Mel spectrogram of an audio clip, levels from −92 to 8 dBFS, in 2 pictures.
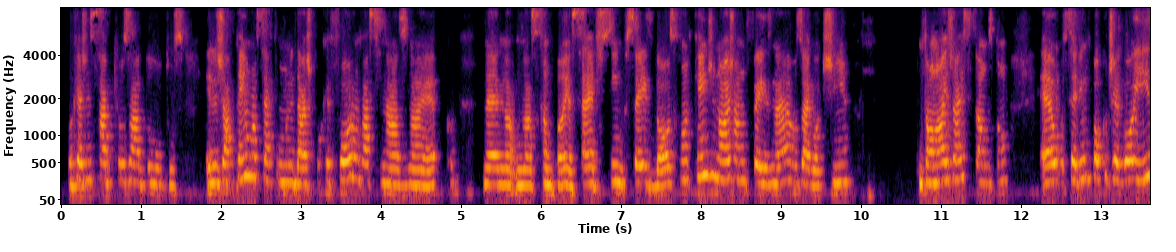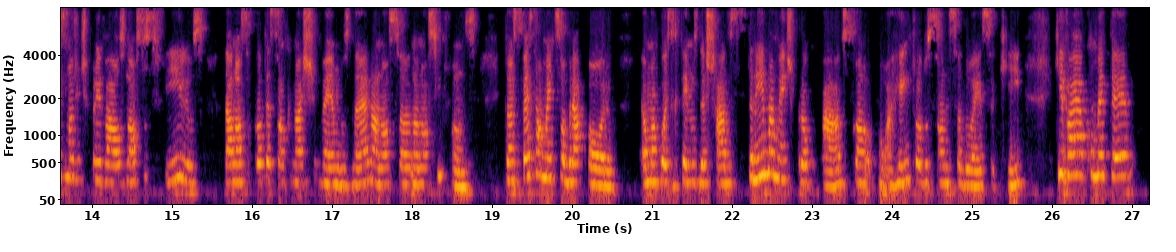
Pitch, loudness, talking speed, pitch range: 230 Hz, -18 LUFS, 195 wpm, 210-260 Hz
